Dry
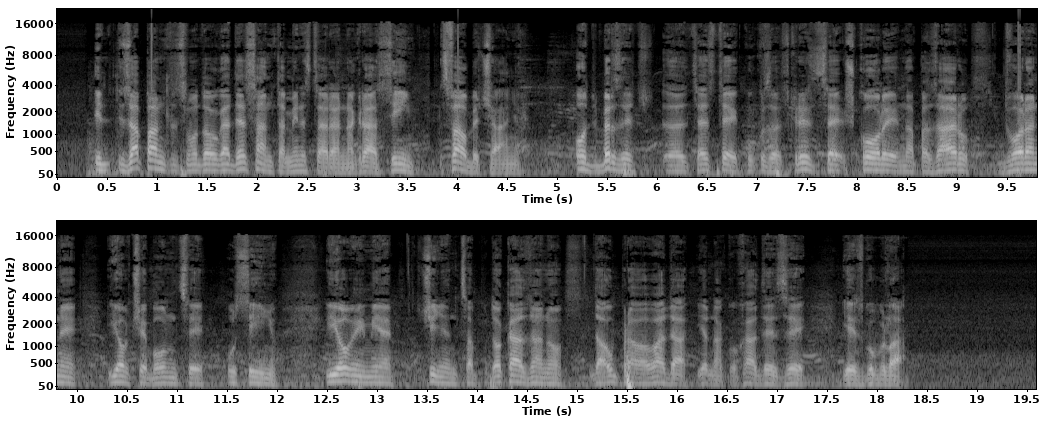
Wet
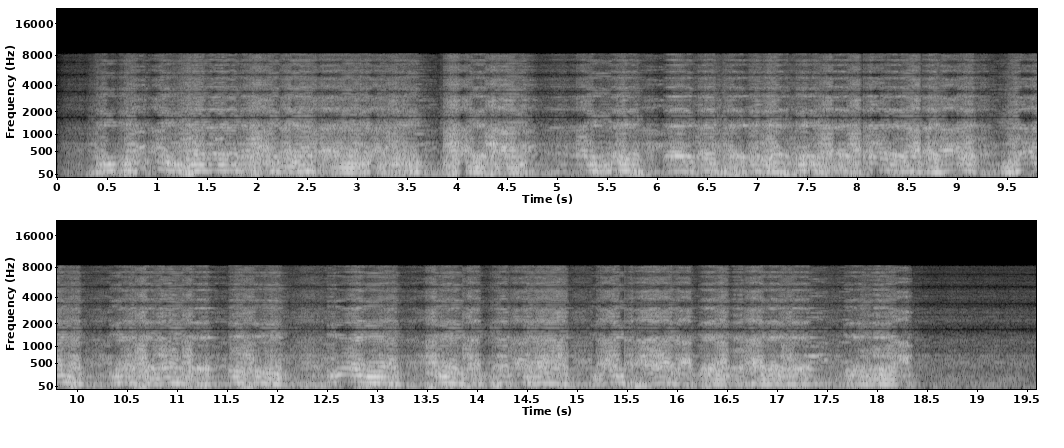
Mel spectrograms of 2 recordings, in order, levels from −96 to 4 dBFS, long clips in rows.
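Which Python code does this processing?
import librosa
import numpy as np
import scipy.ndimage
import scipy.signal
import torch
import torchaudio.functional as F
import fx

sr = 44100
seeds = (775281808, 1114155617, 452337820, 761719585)

y = fx.hum_notches(x, sr, base_hz=60, count=6)
y = fx.over_compress(y, sr, threshold_db=-34.0, ratio=-1.0)
y = fx.sample_hold(y, sr, seeds[0], rate_hz=1700.0, jitter_pct=0)
y = fx.brickwall_lowpass(y, sr, high_hz=8200.0)
y = fx.rev_gated(y, sr, seeds[1], gate_ms=90, shape='rising', drr_db=-7.5)
y = y * librosa.db_to_amplitude(5.5)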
